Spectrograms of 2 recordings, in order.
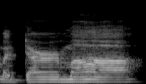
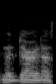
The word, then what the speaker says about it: Moderna: I know one of my administrators hit me up, Eljon, it's not Moderna. Okay, it's Moderna. So please forgive me for not pronouncing it.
